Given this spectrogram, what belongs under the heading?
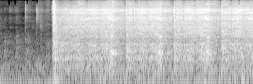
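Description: A car engine cranks and catches with a loud, sudden onset after a quiet moment, then runs steadily with slight surges, during a cylinder compression check for a suspected bad head gasket with the radiator cap off.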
